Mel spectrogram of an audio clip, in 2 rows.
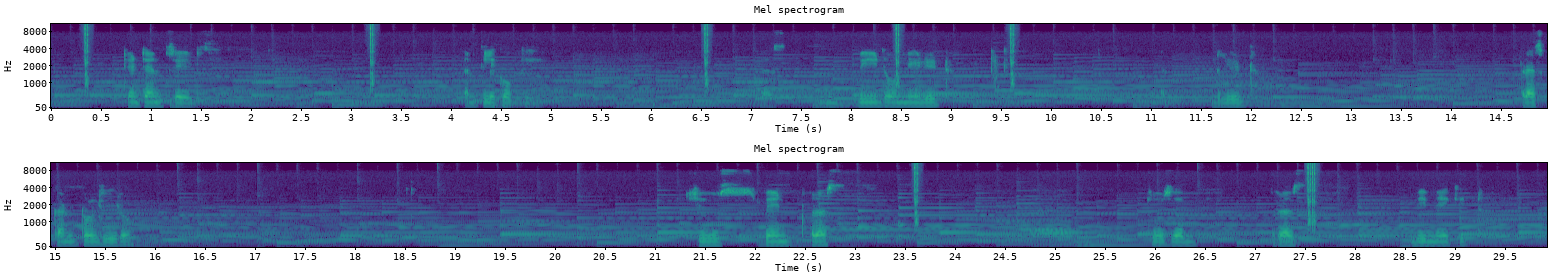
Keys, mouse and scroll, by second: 3.2 click, 6.4-13.7 drag, 13.7 ctrl+-, 15.1 ctrl+=, 23.5 click, 27.4 click.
